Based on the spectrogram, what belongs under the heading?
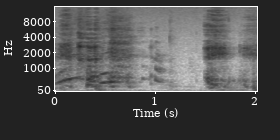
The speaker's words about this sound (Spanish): Aquí en este mitad se está ahogando Puedes omitir alguna, algún, alguna parte de la tos, pero él se está ahogando me parece.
